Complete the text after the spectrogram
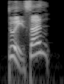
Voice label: pair 3, male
